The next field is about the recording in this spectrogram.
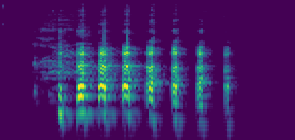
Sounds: Laughter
